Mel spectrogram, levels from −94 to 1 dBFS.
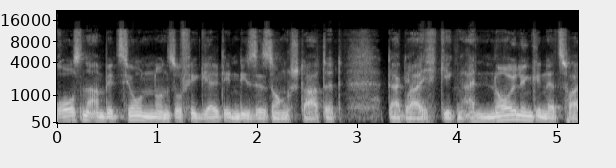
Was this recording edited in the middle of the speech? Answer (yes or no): no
